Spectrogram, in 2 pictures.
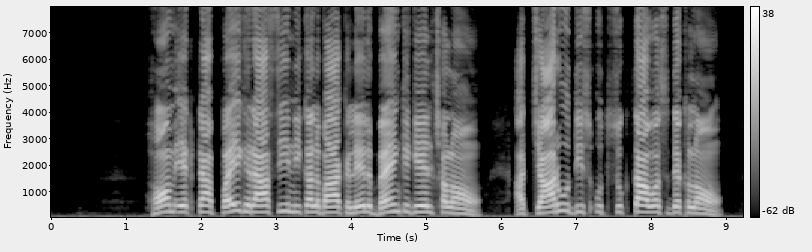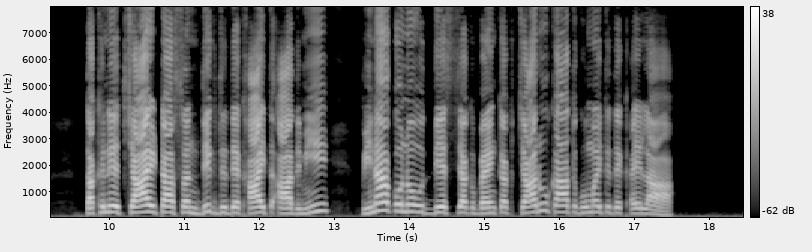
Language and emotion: Maithili, fearful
